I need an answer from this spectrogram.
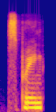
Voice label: "spring", Indian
